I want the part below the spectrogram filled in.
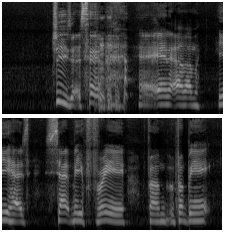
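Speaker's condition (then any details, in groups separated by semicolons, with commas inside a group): Cerebral palsy; slowed speech, speaks slower than others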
